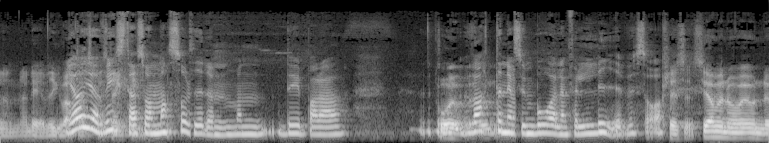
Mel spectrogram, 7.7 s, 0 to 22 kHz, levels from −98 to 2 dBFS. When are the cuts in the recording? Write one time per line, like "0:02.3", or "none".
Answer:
0:01.9
0:05.1

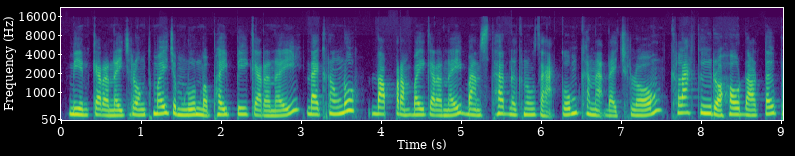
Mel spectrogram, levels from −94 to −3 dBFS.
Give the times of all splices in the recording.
0:03.0
0:07.6

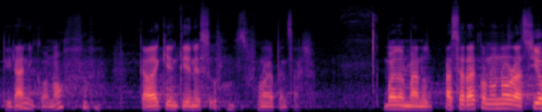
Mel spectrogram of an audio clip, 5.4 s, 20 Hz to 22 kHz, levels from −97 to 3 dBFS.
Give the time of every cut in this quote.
0:03.8
0:04.3

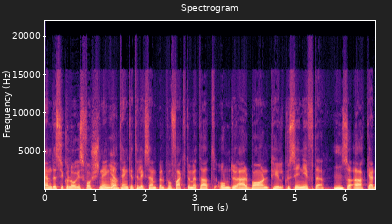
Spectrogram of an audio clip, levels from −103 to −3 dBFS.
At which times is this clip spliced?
none

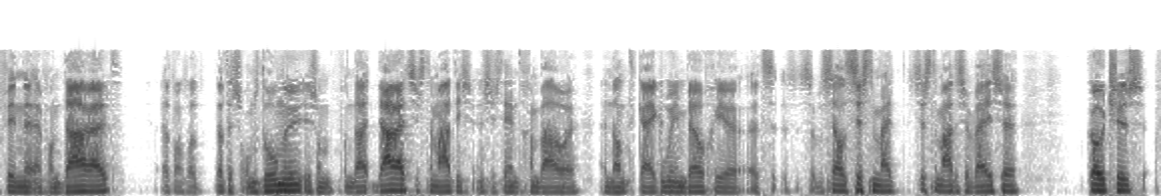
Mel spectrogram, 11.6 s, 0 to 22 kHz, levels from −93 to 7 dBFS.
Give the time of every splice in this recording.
0:05.9
0:06.6

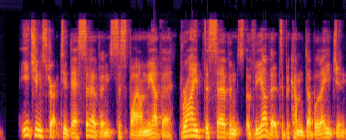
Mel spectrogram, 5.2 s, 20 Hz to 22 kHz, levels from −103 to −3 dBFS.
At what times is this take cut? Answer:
0:02.7

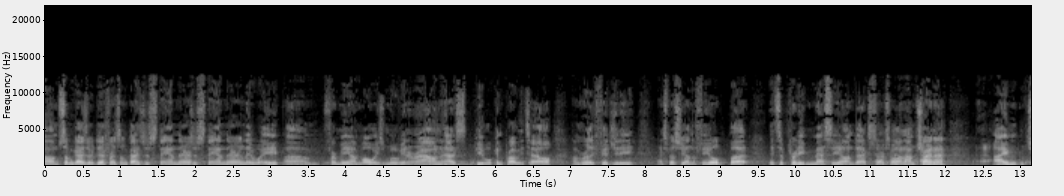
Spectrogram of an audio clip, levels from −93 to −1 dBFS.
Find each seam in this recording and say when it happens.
0:01.9

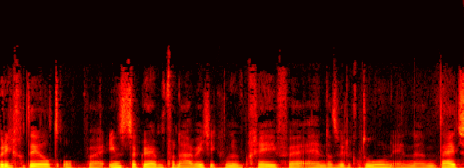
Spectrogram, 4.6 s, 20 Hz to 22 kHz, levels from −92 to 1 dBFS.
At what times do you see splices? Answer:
0:02.4
0:03.6

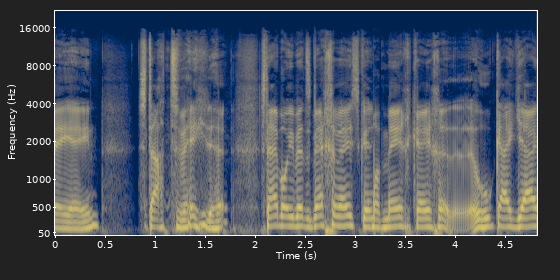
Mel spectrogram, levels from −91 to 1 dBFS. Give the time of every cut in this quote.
0:02.6
0:03.1

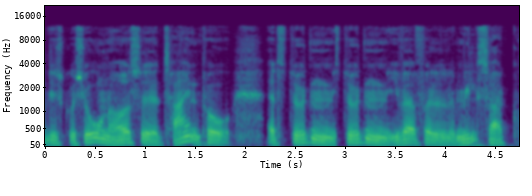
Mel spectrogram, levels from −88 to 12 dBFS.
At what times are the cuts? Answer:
0:02.9

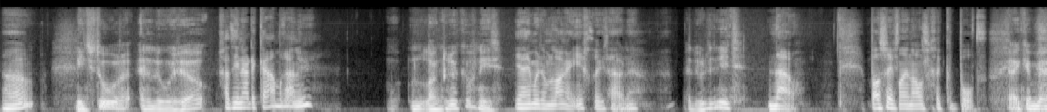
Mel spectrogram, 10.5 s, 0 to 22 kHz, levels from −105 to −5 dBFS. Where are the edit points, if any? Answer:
0:02.1
0:06.8
0:09.0

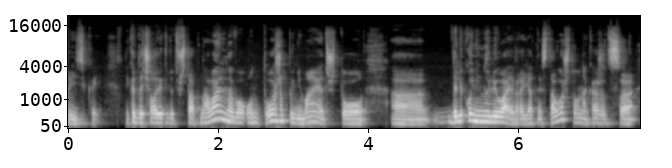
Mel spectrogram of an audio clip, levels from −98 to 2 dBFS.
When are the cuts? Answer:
0:01.4

